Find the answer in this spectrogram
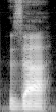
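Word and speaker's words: ز: Put a dot on top, and now you literally get our Z. Za. Okay? Ra, za. This is literally your letter Z. Kind of same way you pronounce it.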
